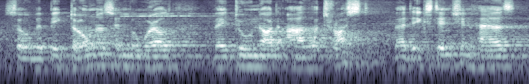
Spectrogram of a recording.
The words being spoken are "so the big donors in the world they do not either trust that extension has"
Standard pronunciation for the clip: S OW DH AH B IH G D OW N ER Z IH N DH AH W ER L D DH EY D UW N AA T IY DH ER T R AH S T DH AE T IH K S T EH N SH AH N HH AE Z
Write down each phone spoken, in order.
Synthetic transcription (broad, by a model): S OW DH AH B IH G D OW N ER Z IH N DH AH W ER L D DH EY D UW N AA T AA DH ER T R AH S T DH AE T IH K S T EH N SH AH N HH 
